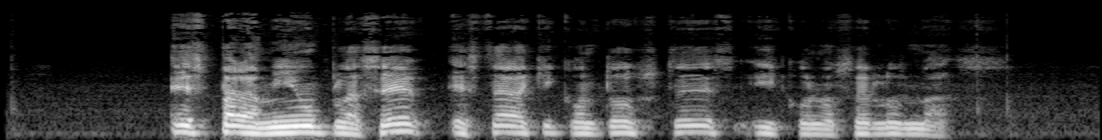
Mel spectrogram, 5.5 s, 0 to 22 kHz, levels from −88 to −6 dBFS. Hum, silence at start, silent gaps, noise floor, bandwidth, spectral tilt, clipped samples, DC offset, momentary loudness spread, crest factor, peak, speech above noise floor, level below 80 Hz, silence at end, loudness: none; 0.85 s; none; -58 dBFS; 15 kHz; -7.5 dB/octave; under 0.1%; under 0.1%; 13 LU; 18 dB; -2 dBFS; 40 dB; -56 dBFS; 0.8 s; -19 LUFS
